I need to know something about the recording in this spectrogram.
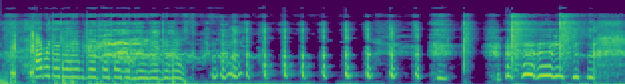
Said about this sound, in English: I'm slapping my own knees.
